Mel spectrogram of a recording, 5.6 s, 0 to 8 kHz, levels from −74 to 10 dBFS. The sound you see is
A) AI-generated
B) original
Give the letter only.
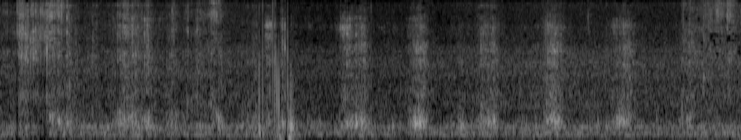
A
